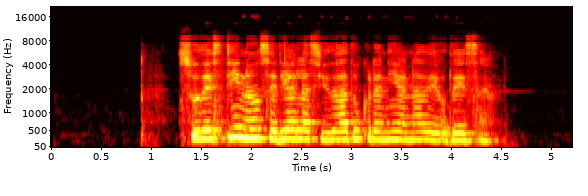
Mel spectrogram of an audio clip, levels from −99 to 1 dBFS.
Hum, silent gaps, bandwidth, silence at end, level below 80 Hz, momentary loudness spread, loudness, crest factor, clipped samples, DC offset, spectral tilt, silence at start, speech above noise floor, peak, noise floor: none; none; 9.4 kHz; 0.8 s; -66 dBFS; 14 LU; -16 LUFS; 16 dB; under 0.1%; under 0.1%; -4.5 dB/octave; 1.3 s; 69 dB; -2 dBFS; -84 dBFS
